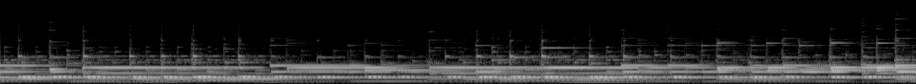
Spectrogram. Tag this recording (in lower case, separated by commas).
mallet percussion, xylophone, glockenspiel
